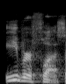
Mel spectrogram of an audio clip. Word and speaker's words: Eberflus: They hired Eberflus. Is that how we pronounce the name? – Eberflus.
